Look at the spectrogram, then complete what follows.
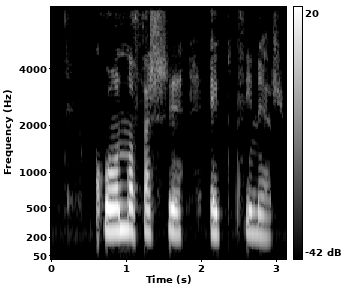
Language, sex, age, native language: Icelandic, male, 10, Icelandic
